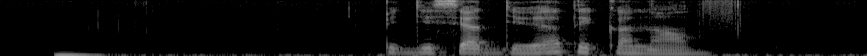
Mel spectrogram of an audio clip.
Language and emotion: Russian, neutral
